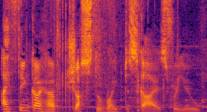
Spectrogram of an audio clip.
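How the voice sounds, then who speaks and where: A man voicing a jolly old Santa in a storybook, with a booming, hearty tone. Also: big pitch swings, unhurried, music in the background.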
